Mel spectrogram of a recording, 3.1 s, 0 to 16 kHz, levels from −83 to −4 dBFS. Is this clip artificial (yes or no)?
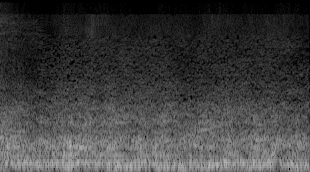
yes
